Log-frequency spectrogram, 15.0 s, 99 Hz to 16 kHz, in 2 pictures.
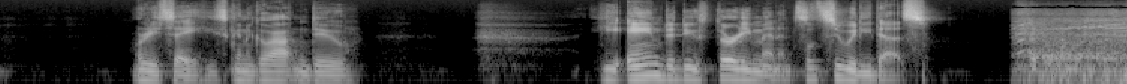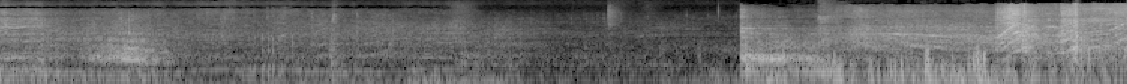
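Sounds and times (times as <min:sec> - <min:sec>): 
speech: 0:00.9 - 0:02.4, 0:04.0 - 0:07.1
race car lapping a track: 0:06.8 - 0:15.0
race car tires gripping the track surface: 0:06.8 - 0:15.0.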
